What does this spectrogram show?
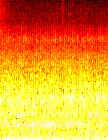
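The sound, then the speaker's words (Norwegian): A large bus engine idles steadily, a low continuous rumble with a faint rattling texture and no other sounds on top; the bus goes nonstop directly to Sweden. “Sleng dine trasige sko på bordet og gikk det en folköl, for denne bussen går nonstop direkte til Sverige.”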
